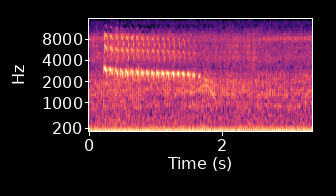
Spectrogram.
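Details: A White-throated kingfisher gives a fast, pulsed whinnying trill that slides gently downward and ends in a brief falling tail, all over a constant low background hum.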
